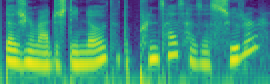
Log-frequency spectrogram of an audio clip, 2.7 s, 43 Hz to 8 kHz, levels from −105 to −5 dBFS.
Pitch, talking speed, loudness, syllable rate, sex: 195 Hz, 220 wpm, -17 LUFS, 5.5 syllables/s, female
